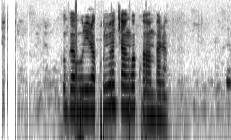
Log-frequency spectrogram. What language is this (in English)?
Kinyarwanda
